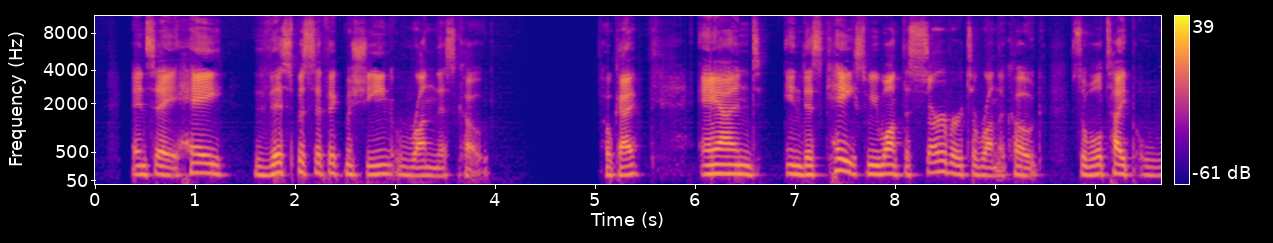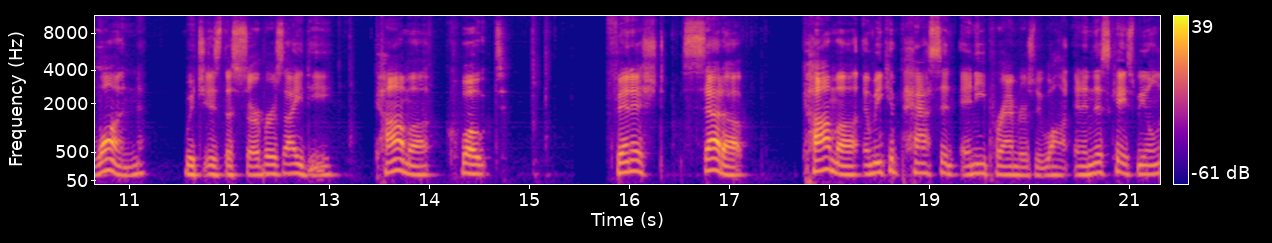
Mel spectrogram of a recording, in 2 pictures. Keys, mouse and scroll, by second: 10.6 typing, 12.8-17.6 typing.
